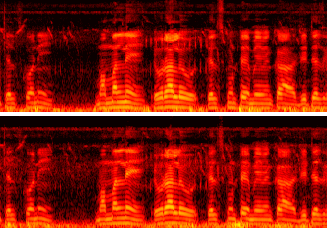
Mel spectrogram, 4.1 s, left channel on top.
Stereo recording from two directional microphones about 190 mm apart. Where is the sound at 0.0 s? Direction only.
30° left (ahead or behind).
